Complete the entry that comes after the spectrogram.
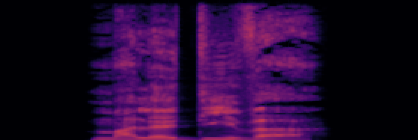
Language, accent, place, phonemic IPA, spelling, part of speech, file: German, Germany, Berlin, /maləˈdiːvɐ/, Malediver, noun, De-Malediver.ogg
- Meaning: Maldivian (person from the Maldives or of Maldivian descent)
